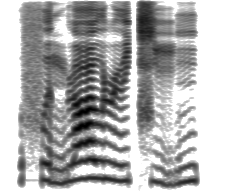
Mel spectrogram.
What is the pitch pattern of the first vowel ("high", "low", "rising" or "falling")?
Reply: low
